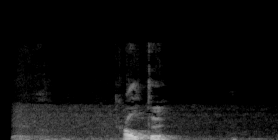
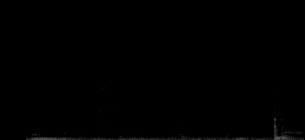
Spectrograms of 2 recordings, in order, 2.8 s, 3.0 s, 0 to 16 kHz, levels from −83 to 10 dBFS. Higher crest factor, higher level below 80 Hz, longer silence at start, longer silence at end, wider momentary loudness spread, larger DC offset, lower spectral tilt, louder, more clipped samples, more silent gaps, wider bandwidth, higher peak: about the same, 22 dB vs 22 dB; first, -48 dBFS vs -74 dBFS; second, 0.1 s vs 0.25 s; first, 1.05 s vs 0 s; first, 25 LU vs 10 LU; neither; about the same, -8 dB/octave vs -7 dB/octave; first, -18 LUFS vs -62 LUFS; neither; neither; about the same, 11 kHz vs 10.5 kHz; first, 0 dBFS vs -42 dBFS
